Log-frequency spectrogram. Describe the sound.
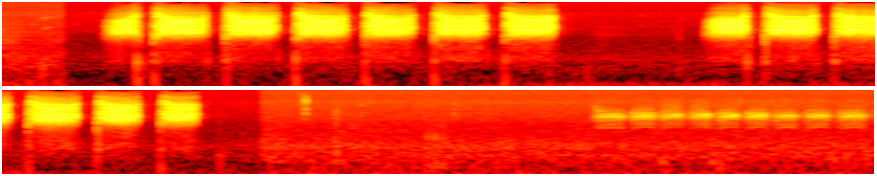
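Pishing to draw in chickadees: a person makes soft S-type hissing with a few P sounds, heard as two quick rhythmic series of short breathy bursts separated by a brief pause, followed by quieter low rustling.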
